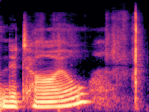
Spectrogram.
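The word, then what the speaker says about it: Nithael: So this is pronounced Nitael.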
